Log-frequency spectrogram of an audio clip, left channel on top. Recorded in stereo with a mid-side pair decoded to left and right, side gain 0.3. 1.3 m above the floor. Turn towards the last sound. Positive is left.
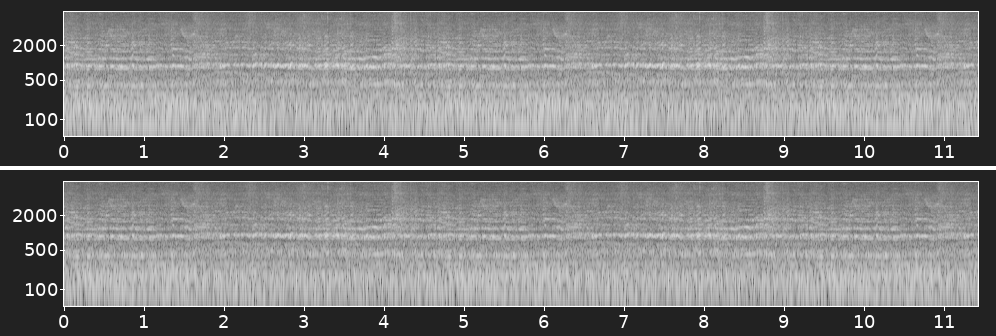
turn(degrees=35)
